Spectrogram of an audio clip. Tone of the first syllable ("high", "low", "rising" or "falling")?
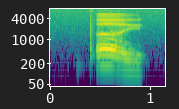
falling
